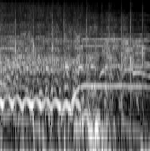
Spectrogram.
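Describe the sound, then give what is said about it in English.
A horse whinnies loudly, one long quavering neigh with a rapidly wavering pitch that slides down and trails off in snorting flutters, with no talking over it. “Curlin, that's a horse. You're right.”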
